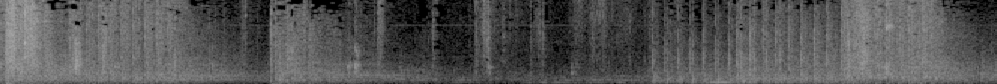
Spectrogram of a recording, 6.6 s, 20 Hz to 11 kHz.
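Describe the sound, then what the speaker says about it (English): Automatic rifle fire in the video game Battlefield 3 crackles in dense, rapid bursts, loud and continuous throughout, with some mixed battlefield noise in the background. "Where's all this gunfire coming from?"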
